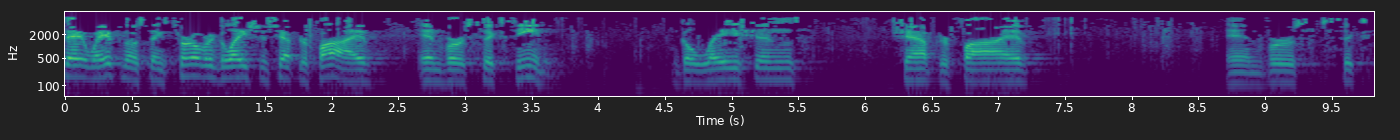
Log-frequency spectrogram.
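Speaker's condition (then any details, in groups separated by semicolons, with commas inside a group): No condition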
